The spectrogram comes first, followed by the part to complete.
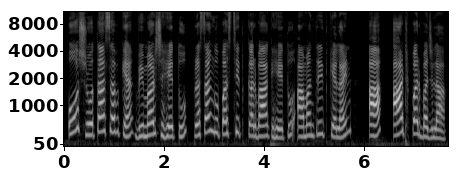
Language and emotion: Maithili, neutral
